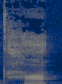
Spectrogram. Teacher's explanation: 注意英式发法尾部没有卷舌，应该读成 color。后面 we each get to comealong， we 和 each 连读在一起的话是加耶的发音 we each get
